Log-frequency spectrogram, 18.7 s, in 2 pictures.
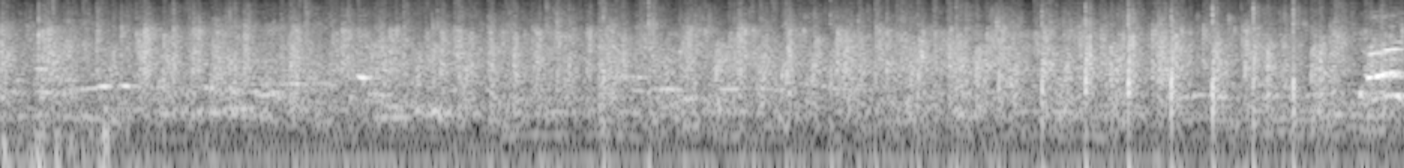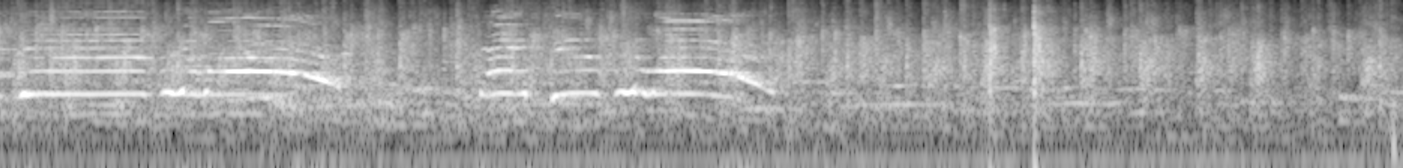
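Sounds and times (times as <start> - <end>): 
audience clapping: 0.0 - 18.7
faint crowd murmur: 0.0 - 18.7.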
